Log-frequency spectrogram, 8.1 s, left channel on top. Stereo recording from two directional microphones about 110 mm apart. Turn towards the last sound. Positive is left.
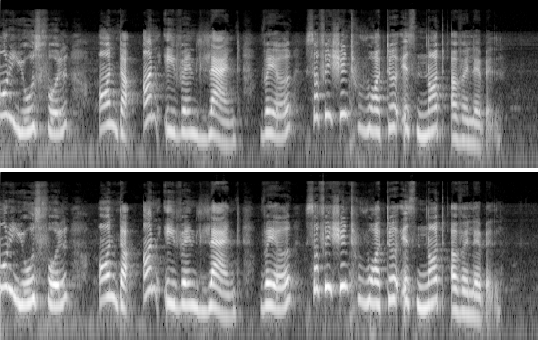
turn(degrees=-45)  # may be behind; listen again after turning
